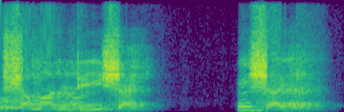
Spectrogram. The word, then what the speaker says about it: Isaac: pergunta foi feita agora Isaac é um nome que em hebraico eh pronuncia-se isak que significa eh aquele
